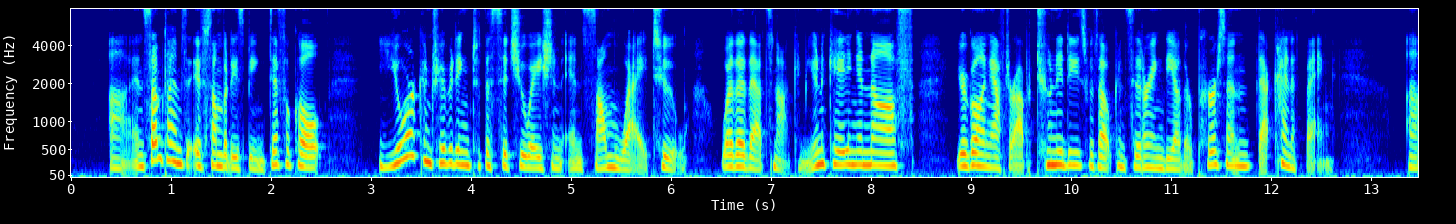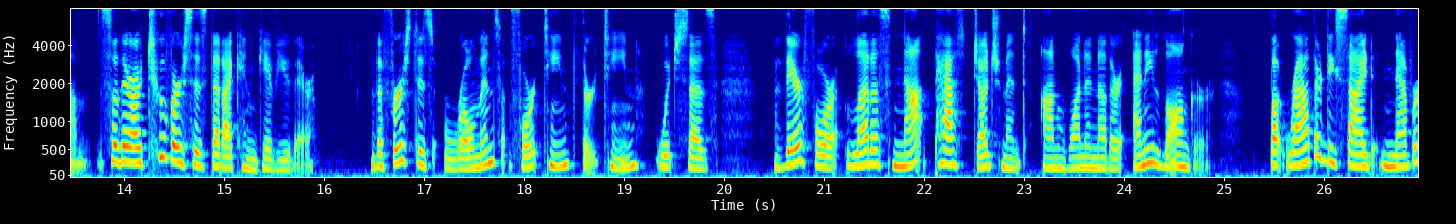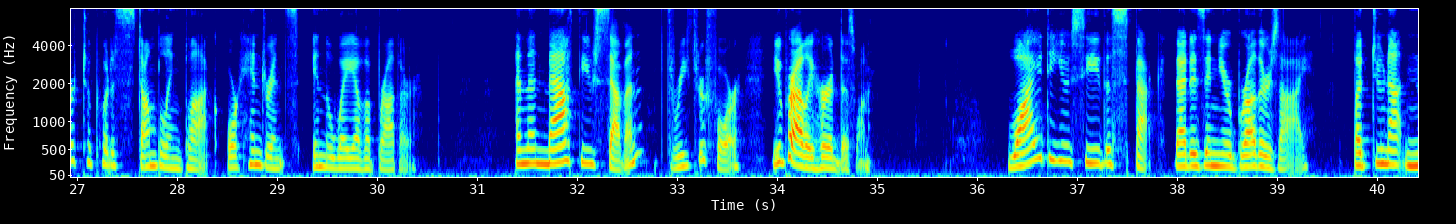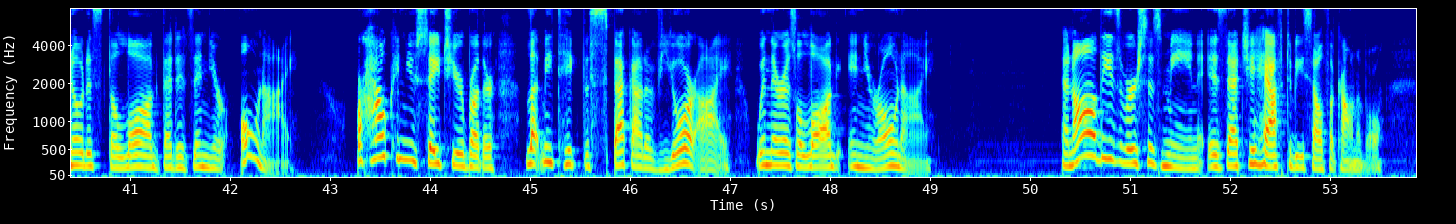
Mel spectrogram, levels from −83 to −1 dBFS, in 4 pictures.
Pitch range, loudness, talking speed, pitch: 185-245 Hz, -27 LUFS, 175 wpm, 210 Hz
